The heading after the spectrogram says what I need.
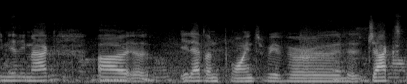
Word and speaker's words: Meramec: Plus lesquelles, petites par exemple, qu'on est Voyons, la Meramec, qui s'écrit Meramec, mais qu'on prononce ici Meramec.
